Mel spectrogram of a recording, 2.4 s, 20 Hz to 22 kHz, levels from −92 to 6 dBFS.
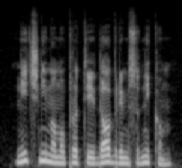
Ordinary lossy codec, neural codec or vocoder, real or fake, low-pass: none; none; real; 19.8 kHz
